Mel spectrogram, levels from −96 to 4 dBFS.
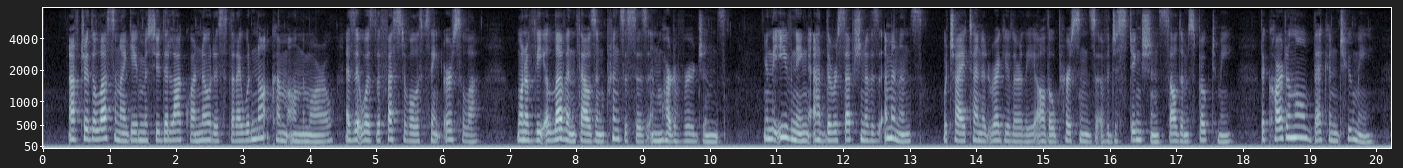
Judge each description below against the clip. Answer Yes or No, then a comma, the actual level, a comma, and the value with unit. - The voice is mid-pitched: Yes, medium, 170 Hz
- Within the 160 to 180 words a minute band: Yes, average, 175 wpm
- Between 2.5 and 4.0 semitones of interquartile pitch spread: Yes, average, 2.9 semitones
